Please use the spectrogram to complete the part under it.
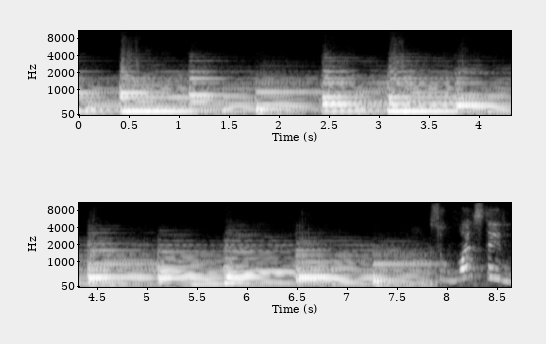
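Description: Simple piano arrangement from a leadsheet with basic left-hand patterns: steady chords and melody notes in a regular rhythm, close and clear, with a brief voice-like sound at the very end.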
